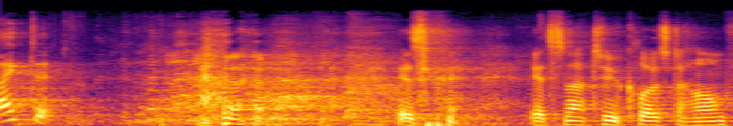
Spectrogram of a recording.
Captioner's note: audience laughing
